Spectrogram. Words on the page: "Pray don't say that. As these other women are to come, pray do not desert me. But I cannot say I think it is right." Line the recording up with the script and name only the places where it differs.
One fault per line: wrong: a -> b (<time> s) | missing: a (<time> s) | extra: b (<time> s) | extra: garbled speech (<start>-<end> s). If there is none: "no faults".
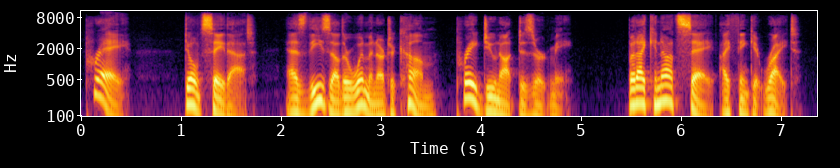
missing: is (6.8 s)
